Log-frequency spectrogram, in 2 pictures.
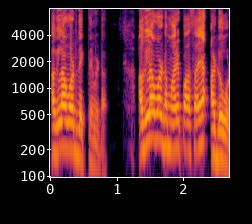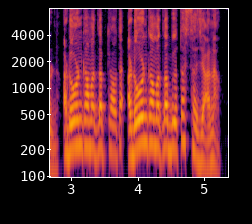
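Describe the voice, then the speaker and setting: A man's voice: high voice, big pitch swings, quick pace, no echo, studio quality. A young man with a Hindi accent teaching an online English vocabulary class, chatty, calling students "beta" and asking and then answering his own questions. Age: young adult. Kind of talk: online exam-prep class.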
